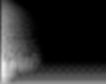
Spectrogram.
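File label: Acoustic Snare, Alesis DM-PRO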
